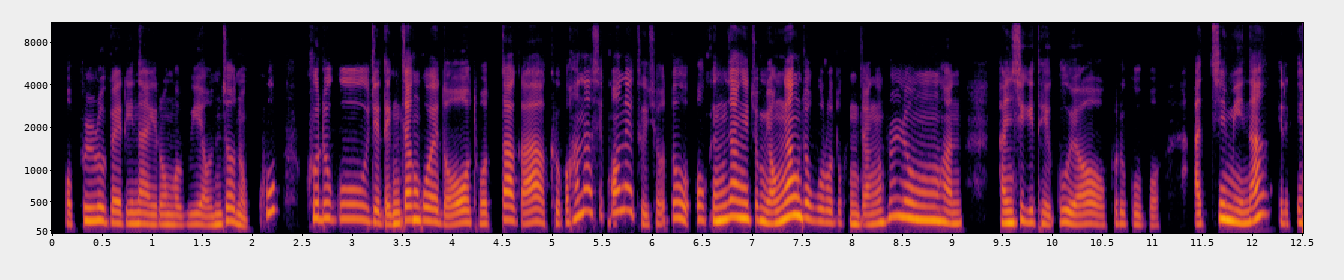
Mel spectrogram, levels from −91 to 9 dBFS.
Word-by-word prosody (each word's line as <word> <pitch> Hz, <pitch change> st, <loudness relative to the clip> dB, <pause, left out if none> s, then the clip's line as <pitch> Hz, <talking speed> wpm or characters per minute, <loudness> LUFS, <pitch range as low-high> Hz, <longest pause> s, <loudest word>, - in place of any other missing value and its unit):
뭐 160 Hz, -, -3 dB
블루베리나 170 Hz, -6 st, 0 dB
이런 150 Hz, 0 st, -3 dB
거 145 Hz, -1 st, -6 dB
위에 150 Hz, +1 st, -5 dB
얹어 150 Hz, +8 st, -2 dB
놓고 155 Hz, -, -4 dB, 0.3 s
그리고 235 Hz, -2 st, -2 dB
이제 185 Hz, -3 st, -2 dB
냉장고에 195 Hz, +6 st, +2 dB
넣어 165 Hz, +4 st, 0 dB
뒀다가 180 Hz, +2 st, -1 dB
그거 170 Hz, +1 st, -7 dB
하나씩 295 Hz, -, -3 dB
꺼내 355 Hz, +1 st, -2 dB
드셔도 205 Hz, -, -4 dB
어 220 Hz, 0 st, -3 dB
굉장히 235 Hz, +4 st, +5 dB
좀 210 Hz, -5 st, +1 dB
영양적으로도 200 Hz, -, +3 dB
굉장히 155 Hz, +1 st, -2 dB
훌륭한 215 Hz, -7 st, +3 dB, 0.4 s
간식이 175 Hz, +2 st, +2 dB
되고요. 155 Hz, -2 st, -3 dB
그리고 160 Hz, -2 st, -8 dB
뭐 135 Hz, -1 st, -11 dB, 0.3 s
아침이나 200 Hz, -, +4 dB
이렇게 160 Hz, +2 st, -7 dB
180 Hz, 350 characters per minute, -22 LUFS, 160-225 Hz, 0.4 s, 굉장히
